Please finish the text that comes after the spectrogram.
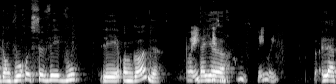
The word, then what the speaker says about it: ongod: Parce que, justement, vous dites, vous êtes un canal, donc vous recevez, vous, les ongodes. Oui, d'ailleurs, oui. La prononciation, pardon, comment avez-vous dit?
